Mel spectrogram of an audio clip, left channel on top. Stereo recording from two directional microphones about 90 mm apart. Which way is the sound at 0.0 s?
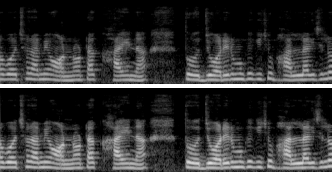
40° right (ahead or behind).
